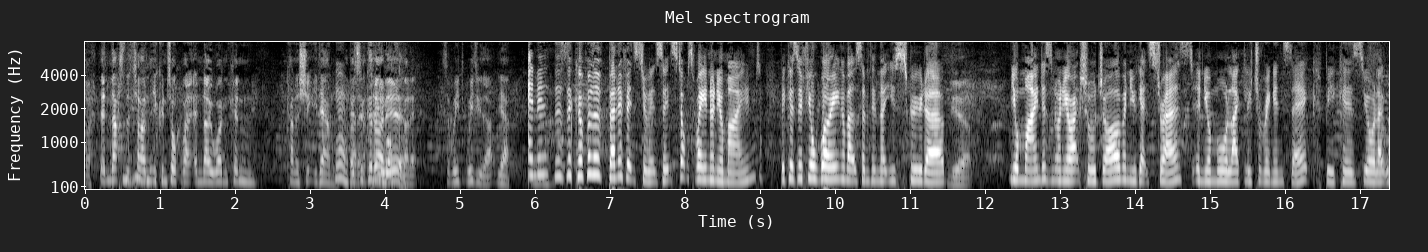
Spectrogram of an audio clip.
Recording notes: live from the loudest pub in London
